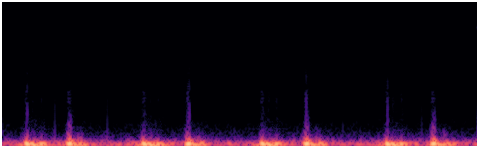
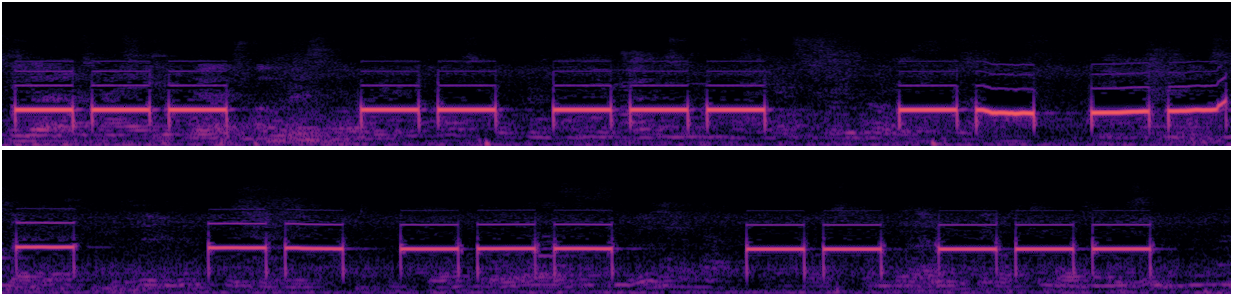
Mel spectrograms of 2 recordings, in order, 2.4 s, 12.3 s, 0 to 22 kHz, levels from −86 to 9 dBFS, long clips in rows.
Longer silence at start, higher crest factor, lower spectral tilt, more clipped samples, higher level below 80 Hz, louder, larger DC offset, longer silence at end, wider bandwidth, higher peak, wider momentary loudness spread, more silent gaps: about the same, 0 s vs 0.05 s; about the same, 14 dB vs 12 dB; first, -16 dB/octave vs -5 dB/octave; first, 0.2% vs under 0.1%; first, -14 dBFS vs -60 dBFS; first, -17 LUFS vs -30 LUFS; neither; about the same, 0.05 s vs 0 s; second, 0.6 kHz vs 8 kHz; first, 0 dBFS vs -20 dBFS; second, 3 LU vs 9 LU; neither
